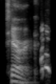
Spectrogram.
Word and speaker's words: Tarek: Yes, it's similar to Eric, but with a T, Tarek.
